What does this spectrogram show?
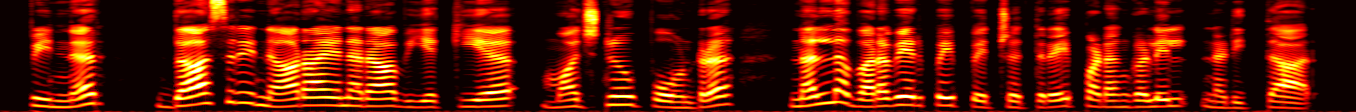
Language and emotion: Tamil, neutral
